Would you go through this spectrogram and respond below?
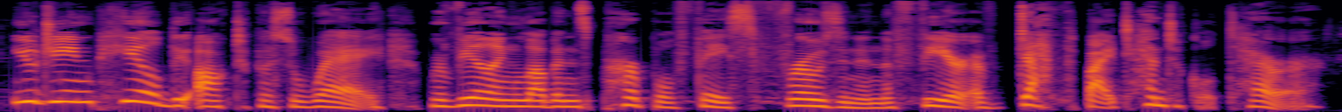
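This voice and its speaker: A woman's voice: medium pitch, expressive, normal speed, dry recording, clean studio sound. A woman narrating a scripted comic audio drama as a storyteller. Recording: music behind the voice.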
